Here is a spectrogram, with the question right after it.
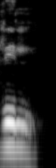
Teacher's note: را کے نیچے زیر ہوگا تو ہم اس کو نرمی سے پڑھیں گے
